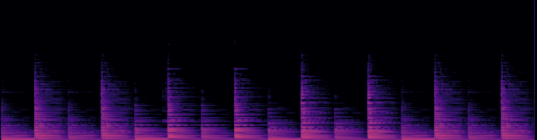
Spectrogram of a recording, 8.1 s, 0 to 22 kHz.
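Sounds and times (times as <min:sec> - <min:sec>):
piano rhythm: 0:00.0 - 0:08.0.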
